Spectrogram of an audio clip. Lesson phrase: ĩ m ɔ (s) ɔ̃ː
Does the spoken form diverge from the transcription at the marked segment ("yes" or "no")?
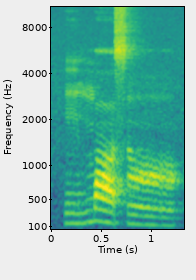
no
